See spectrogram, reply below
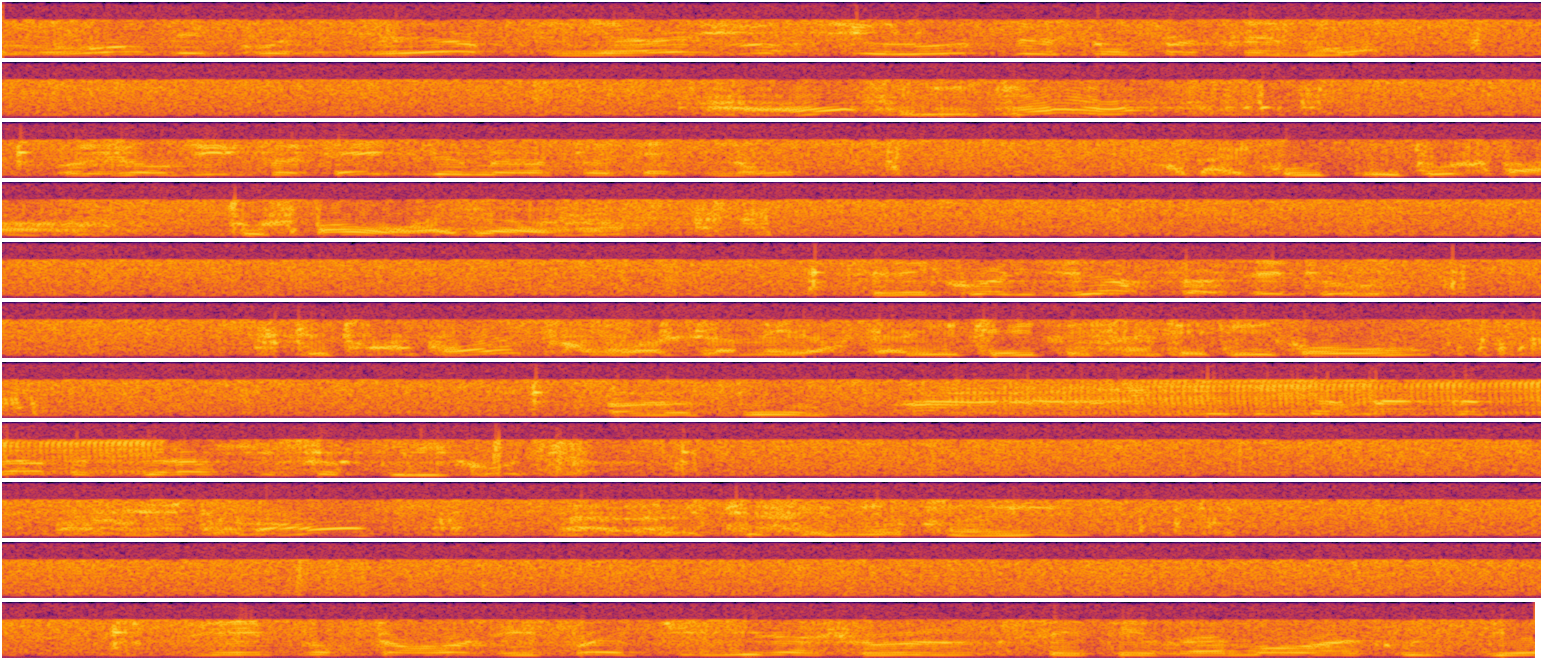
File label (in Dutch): onbekend Franstalig met data geluid er door heen LSB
